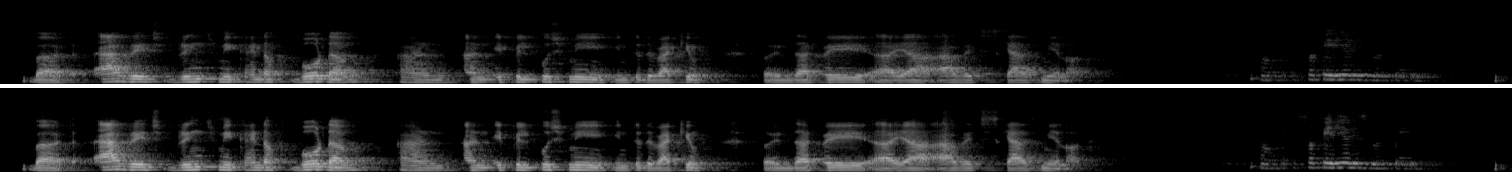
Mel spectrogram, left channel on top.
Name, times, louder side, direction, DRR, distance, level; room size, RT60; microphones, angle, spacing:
voice 1, 0.3-3.7 4.0-7.0 7.3-10.8, right 3 dB, 30° right, 8 dB, 0.4 m, -31 dB
voice 2, 4.2-4.6 7.8-7.9 12.4-14.2, right 3 dB, 90° right, 3 dB, 1.5 m, -44 dB
9.9 x 8.6 x 5.5 m, 1.0 s
head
